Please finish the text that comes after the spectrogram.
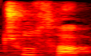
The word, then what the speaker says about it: Chuseok: Alors déjà je vous écris juste ici la version française, enfin en tout cas romanisée, et la version coréenne, donc ça se prononce bien Chuseok.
